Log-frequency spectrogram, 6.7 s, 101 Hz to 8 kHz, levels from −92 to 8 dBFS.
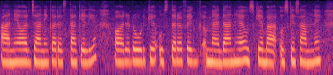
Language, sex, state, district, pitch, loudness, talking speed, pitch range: Hindi, female, Gujarat, Valsad, 220 Hz, -14 LUFS, 180 wpm, 215-230 Hz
